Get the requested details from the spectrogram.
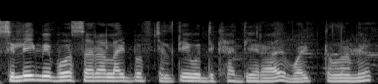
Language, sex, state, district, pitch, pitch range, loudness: Hindi, male, Arunachal Pradesh, Papum Pare, 165 Hz, 150-180 Hz, -18 LUFS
